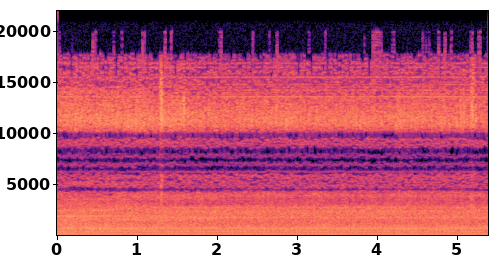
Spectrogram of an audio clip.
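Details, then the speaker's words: Samsung front-load washer after replacing worn shock absorbers, which caused off-balance and poor water extraction; full-speed test spin throwing water out, steady, even high-speed drum roar with no banging or thumping. Normal high-speed spin. "But now it's spinning wide open. Very smooth."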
